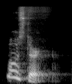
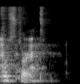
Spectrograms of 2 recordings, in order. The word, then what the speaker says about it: Mostert: Mostert. The T is silent. It's not Mostert.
